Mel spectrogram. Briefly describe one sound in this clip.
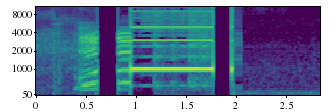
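A steady high beep sounds.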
